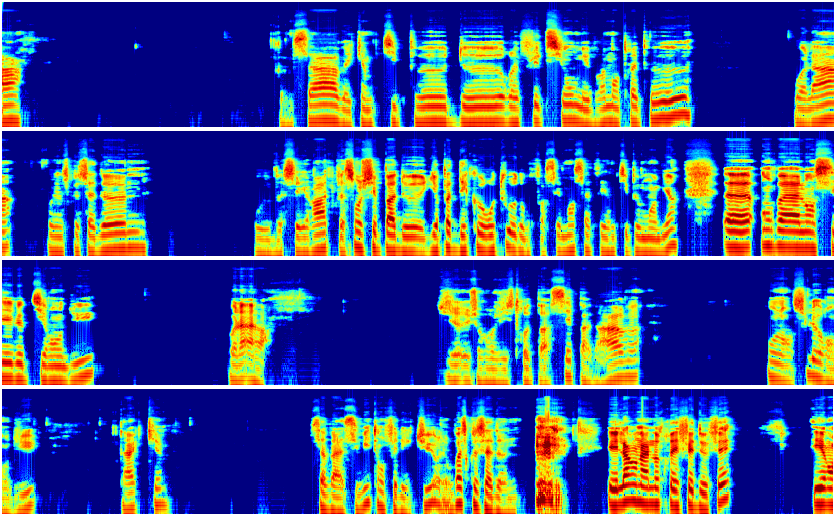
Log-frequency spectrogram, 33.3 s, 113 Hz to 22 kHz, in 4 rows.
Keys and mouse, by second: 0.2 click, 2.7 click, 5.1 click, 6.2 click, 8.5 click, 14.8 click, 17.9 click, 19.4 click, 21.6 click, 24.5 click, 29.2 click.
